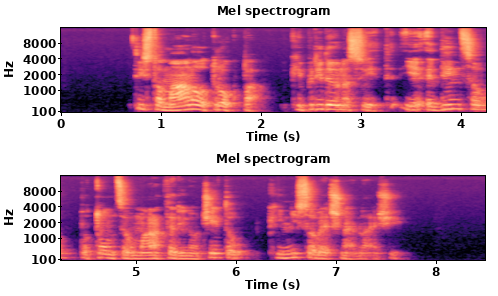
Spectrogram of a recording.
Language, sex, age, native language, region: Slovenian, male, 30-49, Slovenian, Central Slovenia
